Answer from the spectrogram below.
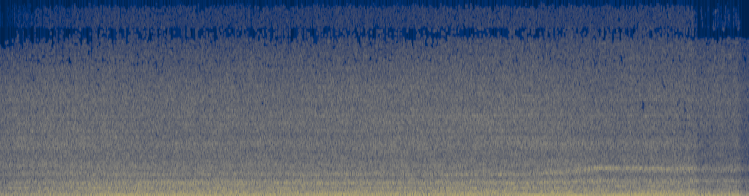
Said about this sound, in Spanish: Estamos escuchando eh, esa contaminación acústica que vemos, por ejemplo, en el aeropuerto de Foronda con el sonido de los aviones, en una rotonda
